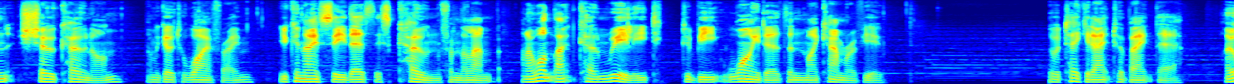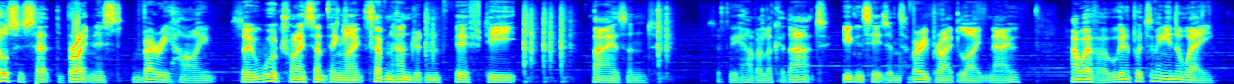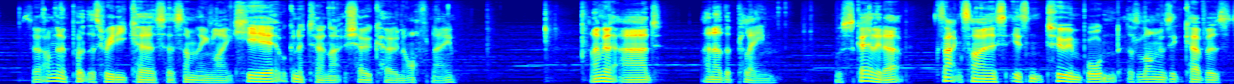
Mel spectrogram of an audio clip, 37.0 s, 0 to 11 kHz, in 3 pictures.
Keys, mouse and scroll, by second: 0.5 click, 2.0 middle click, 5.0-5.9 scroll up 1, 9.4 click, 14.6 click, 15.8 KP_7, 16.1 KP_5, 16.6 KP_0, 19.0 KP_Enter, 19.6 click, 21.1 scroll up 1, 24.8-25.3 scroll down 1, 25.3 click, 29.6 scroll down 1, 30.2 shift+a, 32.5 click, 32.8 s, 34.5 click, 36.0 KP_7, 36.8-37.0 scroll down 1.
